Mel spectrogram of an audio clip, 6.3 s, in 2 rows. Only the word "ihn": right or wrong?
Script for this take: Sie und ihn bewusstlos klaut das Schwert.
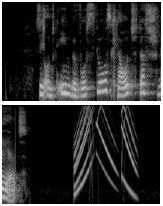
right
